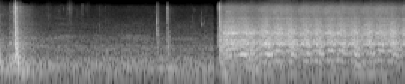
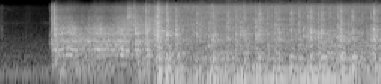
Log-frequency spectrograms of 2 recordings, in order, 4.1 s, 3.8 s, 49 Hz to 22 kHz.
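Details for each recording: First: 1965 Chrysler Imperial LeBaron, Edelbrock carb, fuel line disconnected: after quiet cranking clicks it fires abruptly, running slightly ragged on leftover fuel; flooded engine, carb needs rebuilding. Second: 1965 Chrysler Imperial LeBaron abandoned 20+ years, running on a new Edelbrock carb with a big exhaust leak and radiator leak: engine catches at once and settles into a steady, even run without misses; healthy start.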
